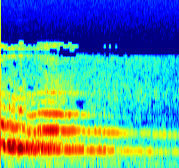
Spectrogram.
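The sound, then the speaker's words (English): A large dog howls in one long, drawn-out cry that starts fairly loud, sinks slightly in pitch and fades away. The dogs are kept at a chateau. “Only the dogs, monsieur. They keep many dogs.”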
